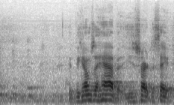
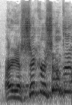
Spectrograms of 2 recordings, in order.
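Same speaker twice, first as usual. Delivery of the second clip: put-on high, loud baffled old father; gruff old dad; 13 semitones higher, 4 dB louder, faster than usual. Father asking his son if he is dying, high and loud. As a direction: sound suspicious and baffled. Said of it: "Here's his next line".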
